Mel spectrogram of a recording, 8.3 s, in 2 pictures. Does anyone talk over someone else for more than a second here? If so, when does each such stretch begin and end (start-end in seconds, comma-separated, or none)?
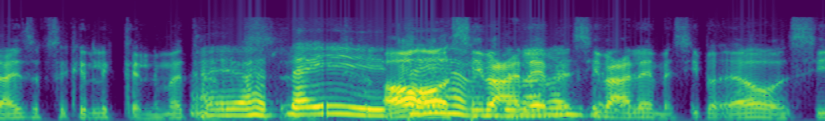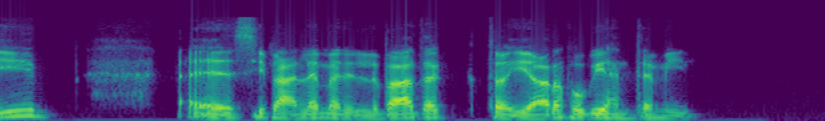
1.0-3.3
